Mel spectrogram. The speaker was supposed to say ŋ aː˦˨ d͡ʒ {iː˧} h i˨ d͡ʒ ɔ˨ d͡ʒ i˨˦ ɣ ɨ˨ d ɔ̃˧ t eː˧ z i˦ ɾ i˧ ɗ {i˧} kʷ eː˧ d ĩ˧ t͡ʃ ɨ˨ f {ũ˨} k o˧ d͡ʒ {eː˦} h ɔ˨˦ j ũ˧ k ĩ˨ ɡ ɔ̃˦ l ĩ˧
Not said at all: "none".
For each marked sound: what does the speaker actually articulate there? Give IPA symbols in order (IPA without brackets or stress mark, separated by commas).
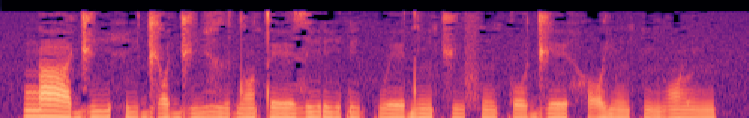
iː˧, i˧, ũ˨, eː˦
